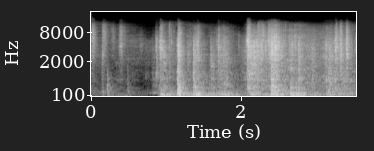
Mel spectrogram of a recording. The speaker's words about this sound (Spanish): Abre y cierra un compartimiento, sin observar dentro de él nada importante.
